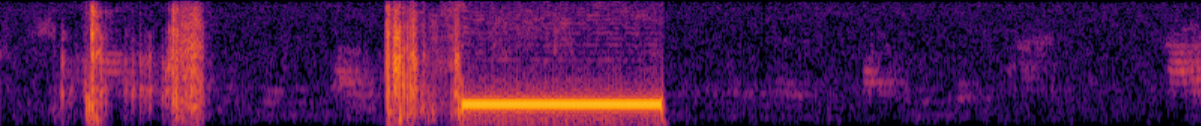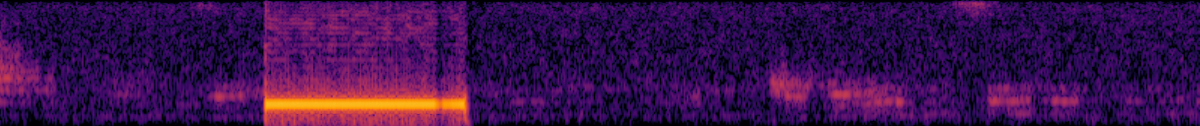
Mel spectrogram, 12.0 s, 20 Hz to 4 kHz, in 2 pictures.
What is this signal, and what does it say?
Ringback tone (Europe, 425 Hz).
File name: out- -2036- - - .40414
